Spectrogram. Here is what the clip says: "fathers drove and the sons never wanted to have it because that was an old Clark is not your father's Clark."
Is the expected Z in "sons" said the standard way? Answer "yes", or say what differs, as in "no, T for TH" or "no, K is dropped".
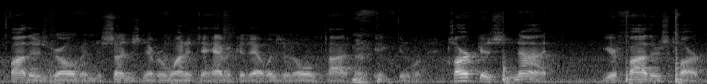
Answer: yes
